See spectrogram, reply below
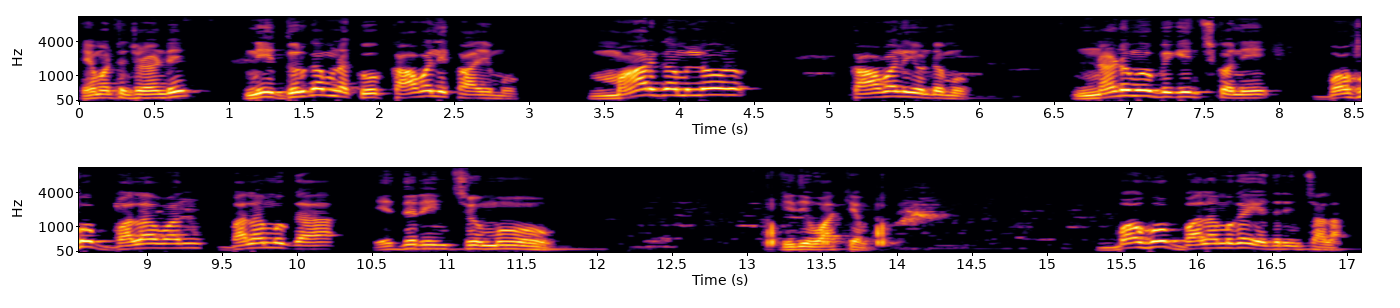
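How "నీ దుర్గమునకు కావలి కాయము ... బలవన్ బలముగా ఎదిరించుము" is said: rally the church to stand firm; thundering scripture proclamation; preaching at full force. Acted.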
